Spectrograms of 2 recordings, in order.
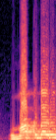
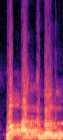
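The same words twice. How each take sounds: First: वकबरु run together, the alif dropped; wrong joined reading. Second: व अकबरु with the alif kept, a clear break before अकबरु; correct separate hamza. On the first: Teacher showing students the wrong reading, वकबरु merged as one word. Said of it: "में नहीं पढ़ सकता". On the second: Teacher showing students the right reading, व अकबरु kept apart. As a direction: say व, then a fresh अकबरु on its own vowel. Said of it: "तब भी मुझे पढ़ना है". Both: Shown as a demonstration.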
